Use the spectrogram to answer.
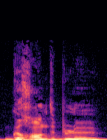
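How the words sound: The title is said with a French accent.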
